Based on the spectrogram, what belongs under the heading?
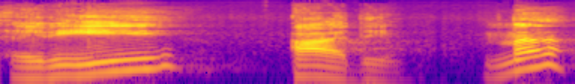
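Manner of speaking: री stretched very slowly; long vowel ri. Shown as a demonstration. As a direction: draw out री long. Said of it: "बड़ी री".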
